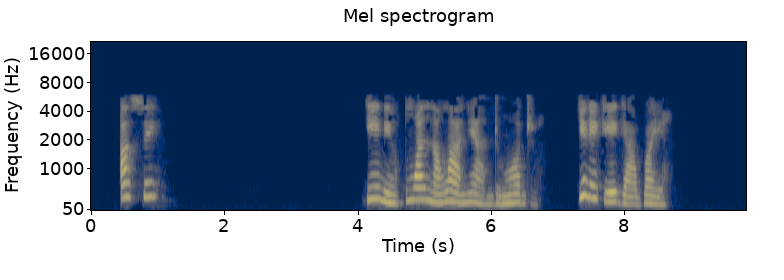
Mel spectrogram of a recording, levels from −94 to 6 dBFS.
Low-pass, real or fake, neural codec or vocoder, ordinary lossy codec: 7.2 kHz; fake; autoencoder, 22.05 kHz, a latent of 192 numbers a frame, VITS, trained on one speaker; MP3, 24 kbps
